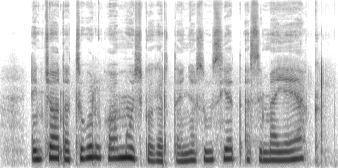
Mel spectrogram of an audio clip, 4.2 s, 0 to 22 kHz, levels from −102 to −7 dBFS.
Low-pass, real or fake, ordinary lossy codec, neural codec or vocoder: none; real; none; none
